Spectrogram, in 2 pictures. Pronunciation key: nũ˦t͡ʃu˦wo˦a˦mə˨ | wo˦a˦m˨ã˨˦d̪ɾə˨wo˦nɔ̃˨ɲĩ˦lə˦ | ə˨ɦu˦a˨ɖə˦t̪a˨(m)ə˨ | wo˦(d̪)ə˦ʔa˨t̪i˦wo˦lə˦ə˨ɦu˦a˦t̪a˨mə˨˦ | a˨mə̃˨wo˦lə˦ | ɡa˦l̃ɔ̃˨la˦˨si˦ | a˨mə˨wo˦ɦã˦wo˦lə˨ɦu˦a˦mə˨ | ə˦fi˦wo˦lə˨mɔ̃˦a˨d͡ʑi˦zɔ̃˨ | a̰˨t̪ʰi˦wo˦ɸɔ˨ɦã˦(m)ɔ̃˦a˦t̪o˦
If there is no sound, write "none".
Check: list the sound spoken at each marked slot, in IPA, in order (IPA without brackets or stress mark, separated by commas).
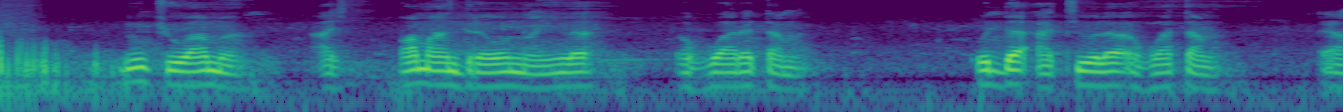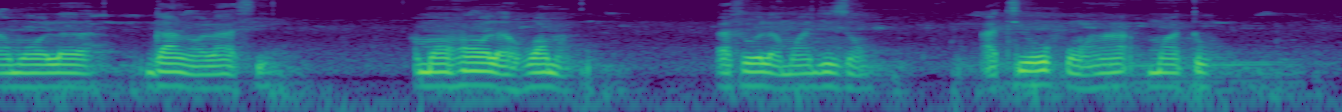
m, d̪, m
